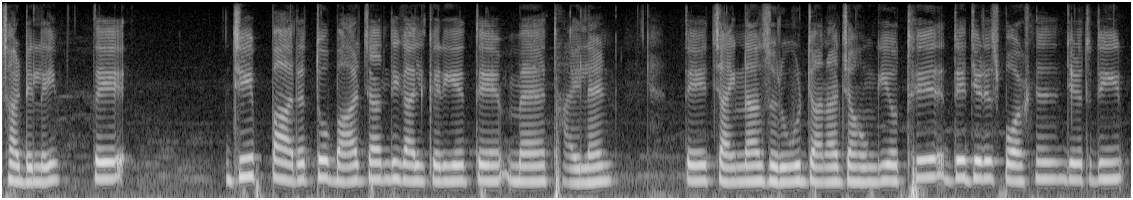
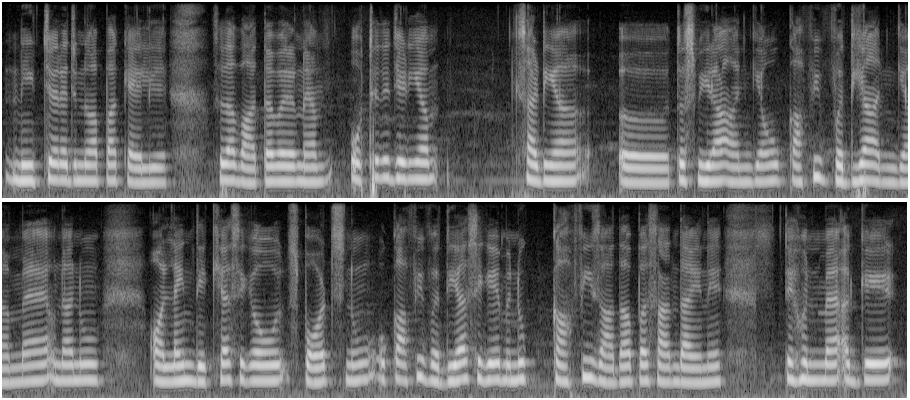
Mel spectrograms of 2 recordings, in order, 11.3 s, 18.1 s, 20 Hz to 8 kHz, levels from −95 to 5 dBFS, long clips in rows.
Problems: constant background noise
